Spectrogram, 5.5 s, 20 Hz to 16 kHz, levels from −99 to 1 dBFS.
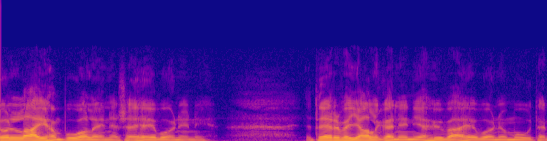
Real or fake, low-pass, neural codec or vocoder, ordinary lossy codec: real; 10.8 kHz; none; none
